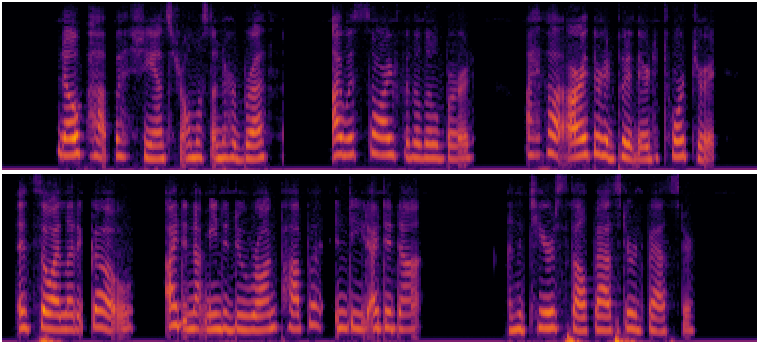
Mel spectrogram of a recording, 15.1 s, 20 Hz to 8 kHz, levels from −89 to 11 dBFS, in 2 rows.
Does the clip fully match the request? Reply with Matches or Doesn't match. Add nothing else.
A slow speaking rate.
Doesn't match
